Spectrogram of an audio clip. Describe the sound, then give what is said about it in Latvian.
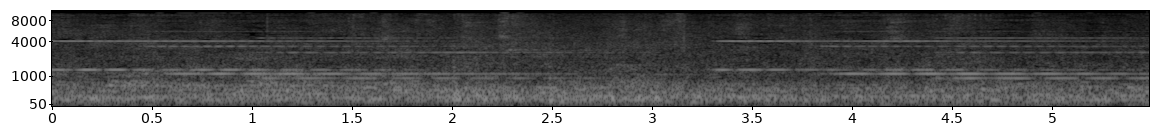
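A loud electric parliament bell rings before a vote on a proposal, continuously and steadily for several seconds, a harsh metallic clatter with a sustained tone, heard on its own with no voices. “Lūdzu zvanu.”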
